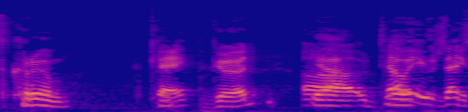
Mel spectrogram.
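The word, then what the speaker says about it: Крым: I think it's Krem in Russian. You can probably say it correctly. I probably just butchered it. But it's Krim.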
